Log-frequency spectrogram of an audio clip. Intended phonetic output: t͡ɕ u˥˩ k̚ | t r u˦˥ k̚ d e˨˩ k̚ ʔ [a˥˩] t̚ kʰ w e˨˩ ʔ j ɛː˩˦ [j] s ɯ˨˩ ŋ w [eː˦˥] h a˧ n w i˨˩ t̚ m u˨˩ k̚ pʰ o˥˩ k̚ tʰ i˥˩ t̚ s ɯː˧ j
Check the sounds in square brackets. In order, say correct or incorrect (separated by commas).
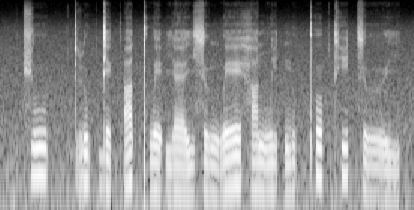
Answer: correct, correct, correct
